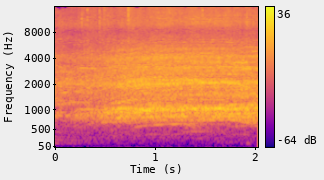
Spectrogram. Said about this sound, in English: Come on, scream it.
